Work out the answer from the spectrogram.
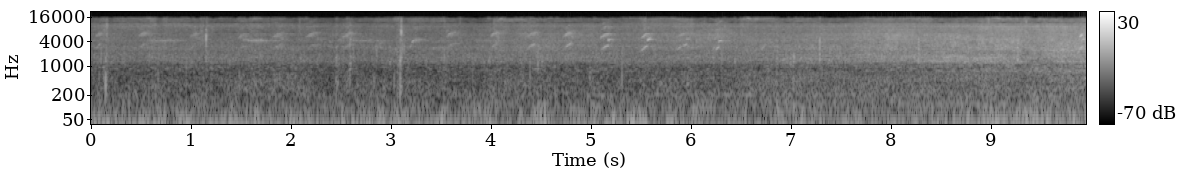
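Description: A small bird calling a quick series of short high chirps, two to three a second, which fade out after about six seconds. Under it runs a steady rush of flowing water that grows louder toward the end.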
